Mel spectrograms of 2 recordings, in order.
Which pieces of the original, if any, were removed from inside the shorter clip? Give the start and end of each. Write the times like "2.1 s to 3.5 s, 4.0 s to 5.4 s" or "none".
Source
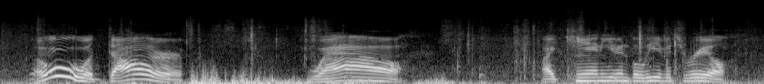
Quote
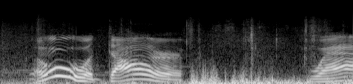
none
